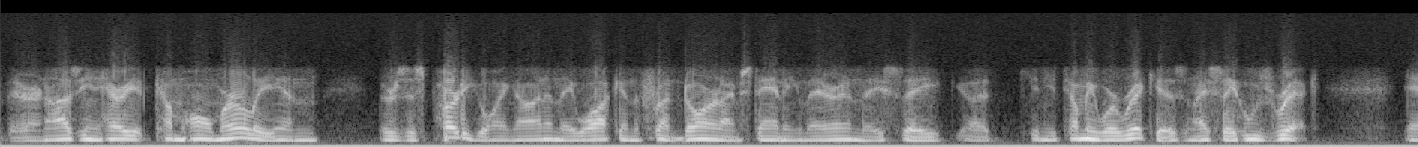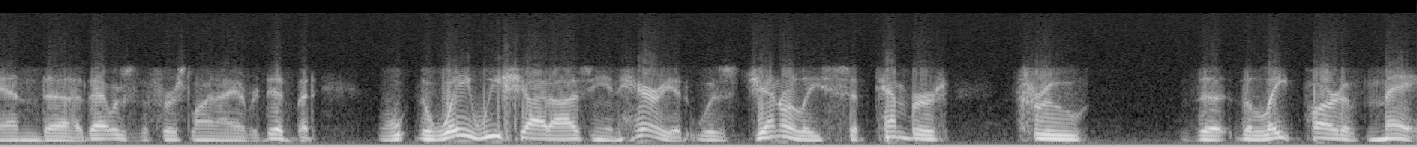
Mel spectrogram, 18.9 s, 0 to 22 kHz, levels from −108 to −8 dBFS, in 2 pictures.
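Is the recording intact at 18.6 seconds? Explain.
Yes, at 18.6 seconds the audio is intact, with nothing to be heard there that breaks or disturbs the sound.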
